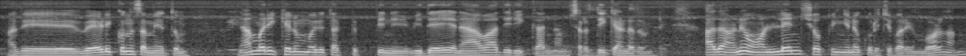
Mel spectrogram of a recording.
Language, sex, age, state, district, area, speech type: Malayalam, male, 18-30, Kerala, Kozhikode, rural, spontaneous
